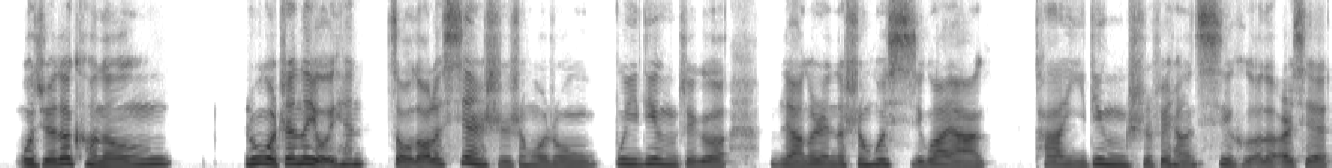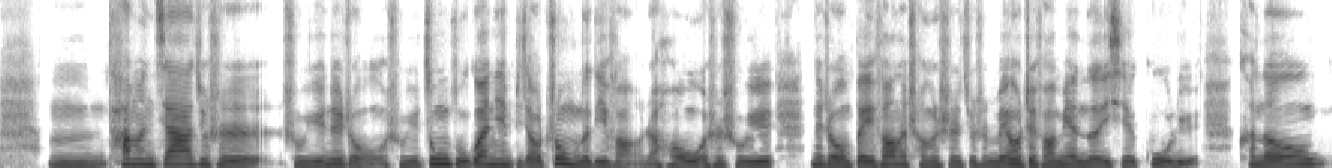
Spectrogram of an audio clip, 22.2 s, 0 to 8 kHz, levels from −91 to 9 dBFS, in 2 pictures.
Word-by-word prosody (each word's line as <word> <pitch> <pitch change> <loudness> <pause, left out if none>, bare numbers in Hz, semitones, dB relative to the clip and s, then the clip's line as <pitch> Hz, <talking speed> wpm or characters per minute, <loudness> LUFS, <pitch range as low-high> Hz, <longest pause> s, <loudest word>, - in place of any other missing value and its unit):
我 225 0 +4
觉 215 +2 +4
得 260 +1 +8
可 235 -4 +1
能， 205 +8 +2 0.6
如 245 +3 +5
果 255 -3 +8
真 250 +4 +5
的 265 - +8
有 235 - +7
一 - - +3
天 230 +2 0 0.2
走 185 -7 +1
到 190 +4 +4
了 225 +1 +2
现 250 0 +3
实 185 -4 -4
生 195 +1 -5
活 185 -1 -2
中， 185 +2 -4
不 240 0 +1
一 230 -1 +2
定 235 -3 +1
这 205 0 -4
个 180 -2 -1 0.3
2 200 -5 -1
个 215 - 0
人 200 -2 0
的 205 - -1
生 215 +1 0
活 225 0 +2
习 220 -4 -2
惯 215 +1 +1
呀， 175 -1 +2 0.4
它 205 0 -2
一 190 -2 -5
定 215 -1 +2
是 200 +2 -6
非 210 +2 -2
常 195 -2 -3
契 230 0 -1
合 170 -4 -6
的。 170 0 -2
而 205 +4 0
且， 200 -3 -2 0.4
嗯， 185 0 -6
他 230 -1 +2
们 230 -2 +1
家 220 +1 +3
就 225 0 -3
是 185 -6 -3
属 190 -1 -6
于 185 +1 -2
那 215 0 0
种 185 -4 -5
属 185 -1 -8
于 190 - -3
宗 245 +5 +3
族 200 -4 0
观 215 +2 +3
念 210 -2 0
比 185 - -9
较 175 0 -1
重 245 +1 +1
的 180 - -1
地 175 0 -2
方， 165 -3 -6
然 - - -5
后 190 +1 -3
我 180 -2 0
是 195 +2 -4
属 185 -1 -5
于 180 +1 +1 0.3
那 215 -3 -2
种 185 -2 +1
北 180 -1 +1
方 205 +2 +2
的 210 - -1
城 180 -2 -4
市， 190 0 -5
就 185 +1 -7
是 190 +1 -5
没 185 0 -1
有 215 +2 +3
这 205 0 0
方 185 -2 -1
面 195 -1 -1
的 170 0 -1
一 - - +1
些 190 +1 -4
顾 195 +1 -2
虑。 170 - -5 0.3
可 205 - -6
能 200 +3 +1
200 Hz, 250 characters per minute, -19 LUFS, 185-220 Hz, 0.6 s, 得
